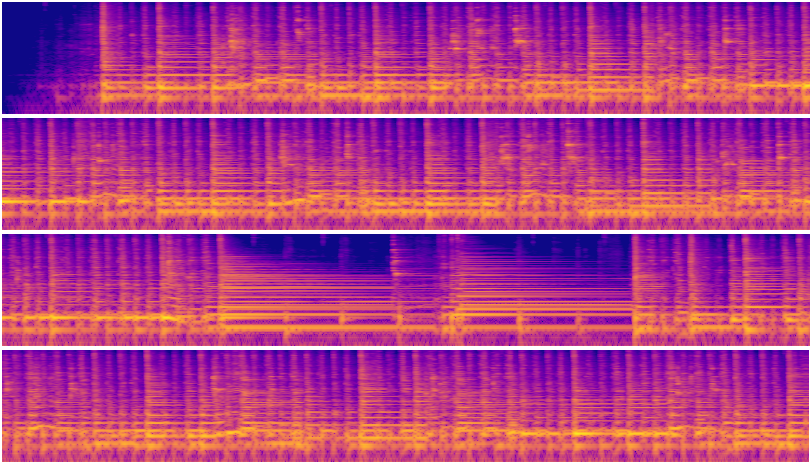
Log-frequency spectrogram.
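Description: Steel-string acoustic guitar played with a pick, starting about a second in: a driving, fast rhythm part arranged to mimic the song's bass line. About two-thirds of the way through, two chords are left to ring for a few seconds, then the driving rhythm resumes.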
